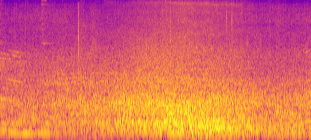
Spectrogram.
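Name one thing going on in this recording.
A car drives past on a road.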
